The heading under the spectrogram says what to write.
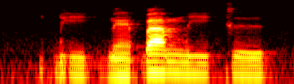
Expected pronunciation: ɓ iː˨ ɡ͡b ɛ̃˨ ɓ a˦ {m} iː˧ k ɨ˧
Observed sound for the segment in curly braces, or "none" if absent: m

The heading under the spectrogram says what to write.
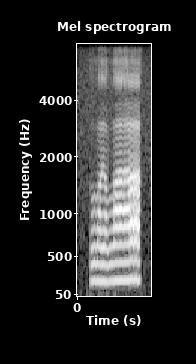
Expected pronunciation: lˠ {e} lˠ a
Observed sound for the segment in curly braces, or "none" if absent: e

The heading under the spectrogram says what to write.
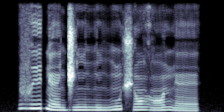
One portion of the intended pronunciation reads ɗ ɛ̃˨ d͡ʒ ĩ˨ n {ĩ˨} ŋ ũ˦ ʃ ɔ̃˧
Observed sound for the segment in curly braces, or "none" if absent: ĩ˨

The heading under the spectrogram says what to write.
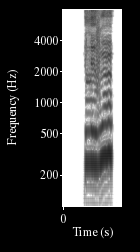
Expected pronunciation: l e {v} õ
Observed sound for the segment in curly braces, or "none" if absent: v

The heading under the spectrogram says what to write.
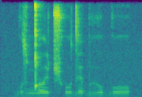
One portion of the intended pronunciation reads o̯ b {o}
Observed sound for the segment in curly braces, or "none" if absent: o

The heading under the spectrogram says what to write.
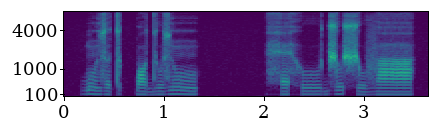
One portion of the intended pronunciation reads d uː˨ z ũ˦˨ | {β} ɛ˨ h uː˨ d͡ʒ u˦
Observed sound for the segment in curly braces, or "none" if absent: h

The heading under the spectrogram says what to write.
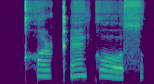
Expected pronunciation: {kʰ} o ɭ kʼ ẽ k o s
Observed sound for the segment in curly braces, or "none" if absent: kʰ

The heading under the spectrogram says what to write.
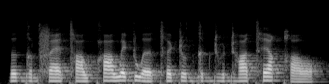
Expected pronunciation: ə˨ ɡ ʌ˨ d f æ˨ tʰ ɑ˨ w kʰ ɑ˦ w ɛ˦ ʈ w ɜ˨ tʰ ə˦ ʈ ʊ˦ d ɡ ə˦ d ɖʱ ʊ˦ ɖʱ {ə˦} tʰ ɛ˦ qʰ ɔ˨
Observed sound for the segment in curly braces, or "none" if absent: ɑ˦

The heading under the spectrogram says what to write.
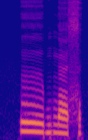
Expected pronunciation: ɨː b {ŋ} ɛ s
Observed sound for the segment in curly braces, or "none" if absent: ŋ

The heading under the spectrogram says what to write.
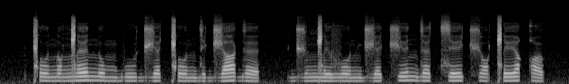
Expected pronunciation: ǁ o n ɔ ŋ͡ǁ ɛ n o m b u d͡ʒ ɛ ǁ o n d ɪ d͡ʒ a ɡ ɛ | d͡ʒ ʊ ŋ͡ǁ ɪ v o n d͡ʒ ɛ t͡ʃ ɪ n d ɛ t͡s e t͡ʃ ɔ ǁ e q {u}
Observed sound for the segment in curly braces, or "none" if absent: ʊ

